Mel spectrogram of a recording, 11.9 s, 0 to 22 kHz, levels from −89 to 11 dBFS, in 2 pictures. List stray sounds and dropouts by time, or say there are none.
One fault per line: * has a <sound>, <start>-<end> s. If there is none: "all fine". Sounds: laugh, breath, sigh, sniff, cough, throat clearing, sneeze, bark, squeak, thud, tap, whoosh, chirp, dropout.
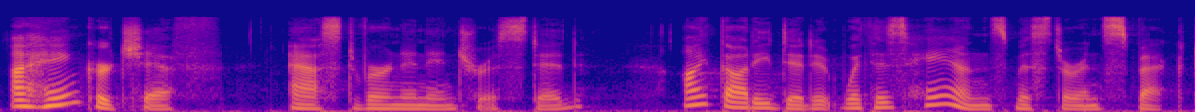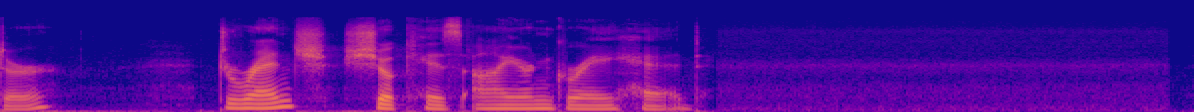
all fine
